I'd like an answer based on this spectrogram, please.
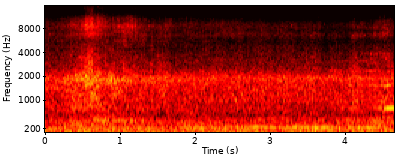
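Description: Steady rumble of road traffic and engines, with a brief hiss about half a second in.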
